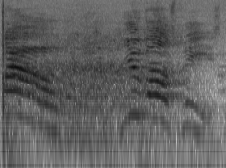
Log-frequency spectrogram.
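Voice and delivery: sharp line-judge cry of "Foul!"; umpire call. Acted.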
